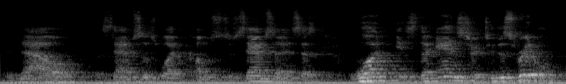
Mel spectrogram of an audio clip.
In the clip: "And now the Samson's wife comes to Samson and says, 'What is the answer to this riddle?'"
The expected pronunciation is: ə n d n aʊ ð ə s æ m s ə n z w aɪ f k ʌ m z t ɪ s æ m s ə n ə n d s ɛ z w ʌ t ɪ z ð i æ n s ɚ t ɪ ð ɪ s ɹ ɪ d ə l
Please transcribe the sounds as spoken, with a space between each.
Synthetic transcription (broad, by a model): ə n n aʊ ð ə s æ m s ə n z w aɪ f k ʌ m z t ɪ s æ m s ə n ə n s ɛ z w ʌ t ɪ z ð i æ n s ɚ t ɪ ð ɪ s ɹ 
